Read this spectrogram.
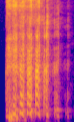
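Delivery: high, loud burst of laughter; loud laughing. Real, not acted. Host cracking up at listeners' reaction, loud laughter. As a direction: crack up in a long run of ha-has.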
